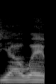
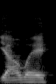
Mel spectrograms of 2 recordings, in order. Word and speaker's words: Yahweh: And again, we're not sure how exactly it's pronounced. Our best guess is Yahweh, which when you say it in Hebrew sounds a lot like breathing, especially if you say it slowly. Like I remember Rob Bell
